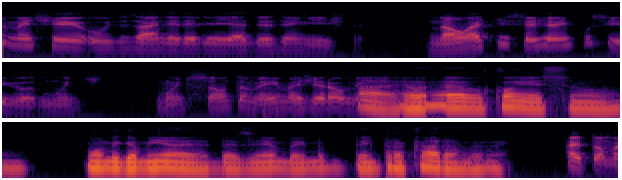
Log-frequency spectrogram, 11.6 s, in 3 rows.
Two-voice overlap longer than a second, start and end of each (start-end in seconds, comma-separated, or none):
none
